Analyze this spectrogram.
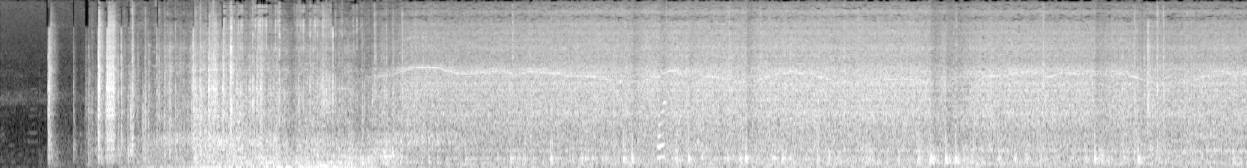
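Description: Air rushes loudly past a glider's cockpit.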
